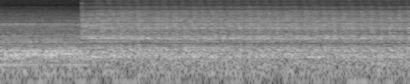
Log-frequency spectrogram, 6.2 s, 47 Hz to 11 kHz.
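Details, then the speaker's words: Engine with a 2-wire variable reluctance cam and crank sensors, no-spark case tested by scope: steady cranking churn, never starts; good cam pulse but no crank signal, crank sensor needs replacement. "okay see a good cam pulse so we have a cam signal and no crank definitely needs a crank sensor"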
